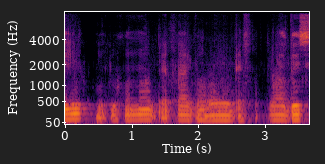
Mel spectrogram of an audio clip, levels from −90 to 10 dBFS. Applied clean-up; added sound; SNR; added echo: neural separator model SepFormer DNS4.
